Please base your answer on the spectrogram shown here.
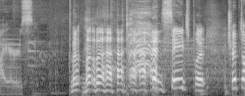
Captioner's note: laughing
